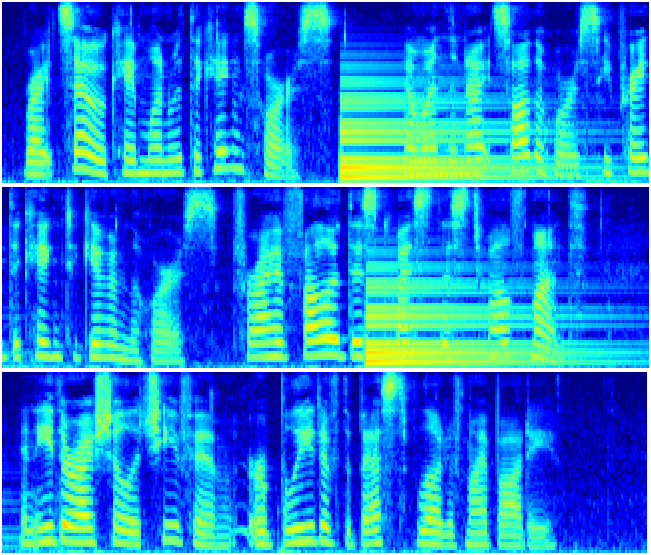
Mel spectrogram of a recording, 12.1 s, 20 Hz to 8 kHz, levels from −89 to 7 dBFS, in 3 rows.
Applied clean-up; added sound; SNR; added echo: none; Piano; -1 dB; none.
